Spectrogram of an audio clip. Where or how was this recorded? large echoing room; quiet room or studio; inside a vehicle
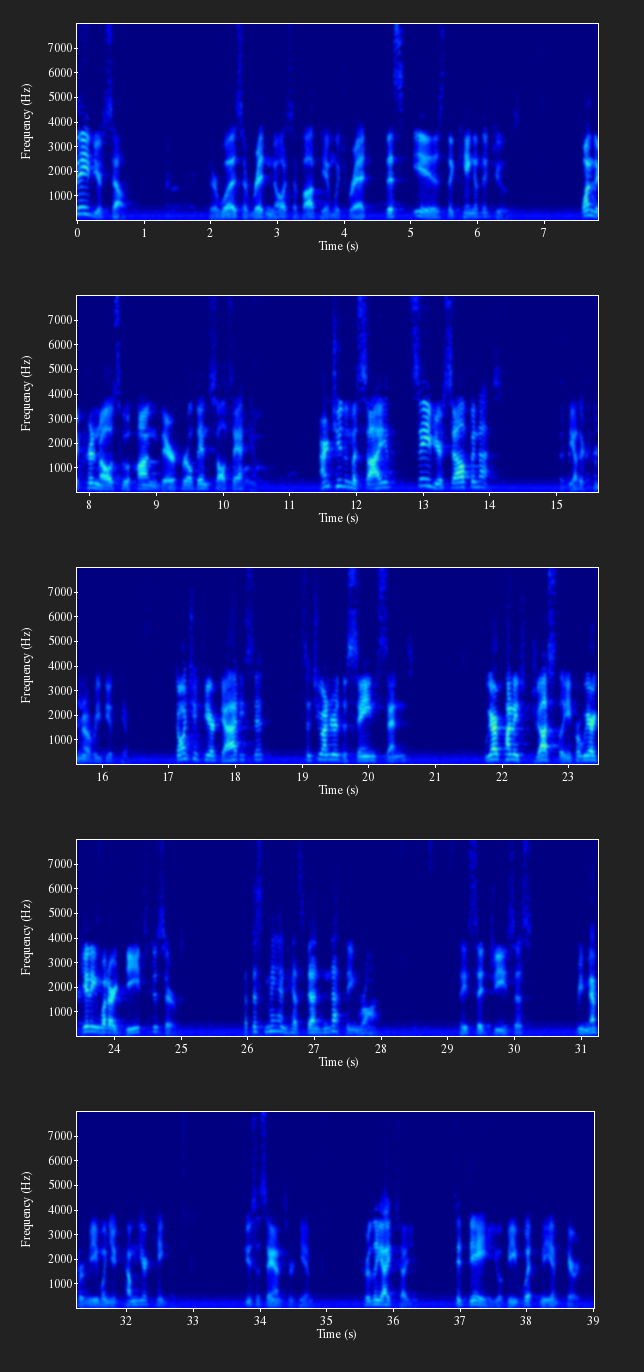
large echoing room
